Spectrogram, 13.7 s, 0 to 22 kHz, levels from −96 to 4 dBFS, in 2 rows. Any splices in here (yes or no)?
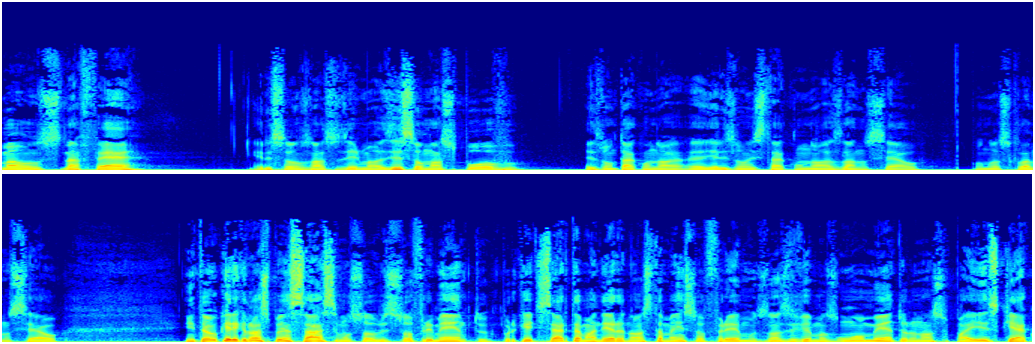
yes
